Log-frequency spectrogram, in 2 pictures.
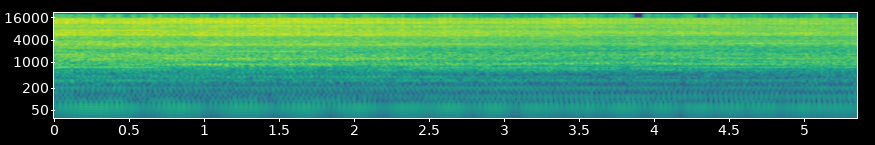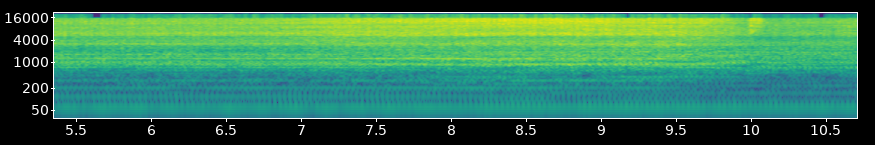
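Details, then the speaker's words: Champion generator heard from beside the unit while a heater load is switched through half, medium and high settings: steady, even engine drone holding speed as load changes; running healthy under load. "Alright, now we're in the part of the video where you're gonna hear the generator go through the various loads of the heater from your point of view."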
